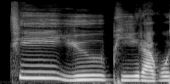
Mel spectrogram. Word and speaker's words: tub: 예를 들어서 설명하면 여기에 TUB라고 적힌 단어는 T는 T, U는 B는 B 해서 tub라고 읽고요.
